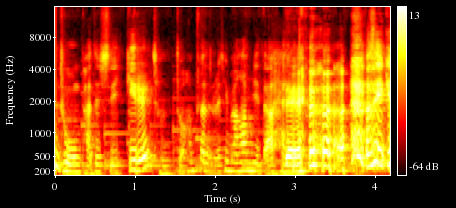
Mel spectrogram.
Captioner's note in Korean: 웃음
